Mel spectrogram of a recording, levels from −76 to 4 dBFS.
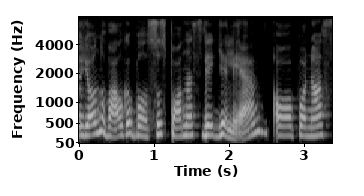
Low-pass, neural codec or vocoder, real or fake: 7.2 kHz; none; real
